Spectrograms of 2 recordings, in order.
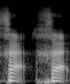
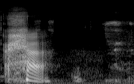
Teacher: H pedas itu karakternya lembut berbisik ya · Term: H kecil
